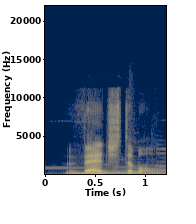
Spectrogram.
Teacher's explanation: Again, stress right at the front, and again, that middle syllable gets swallowed.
